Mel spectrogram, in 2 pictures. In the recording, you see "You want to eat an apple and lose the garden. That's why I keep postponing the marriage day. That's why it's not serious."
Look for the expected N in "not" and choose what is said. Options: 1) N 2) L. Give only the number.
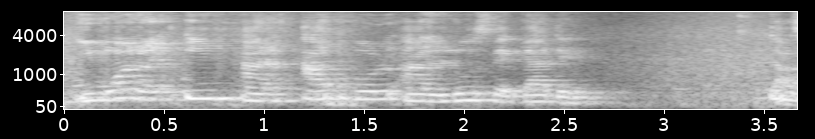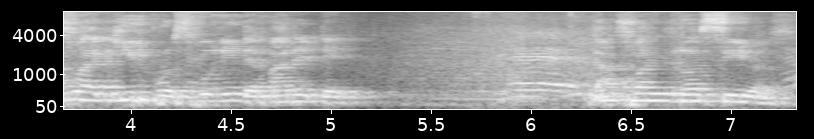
1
